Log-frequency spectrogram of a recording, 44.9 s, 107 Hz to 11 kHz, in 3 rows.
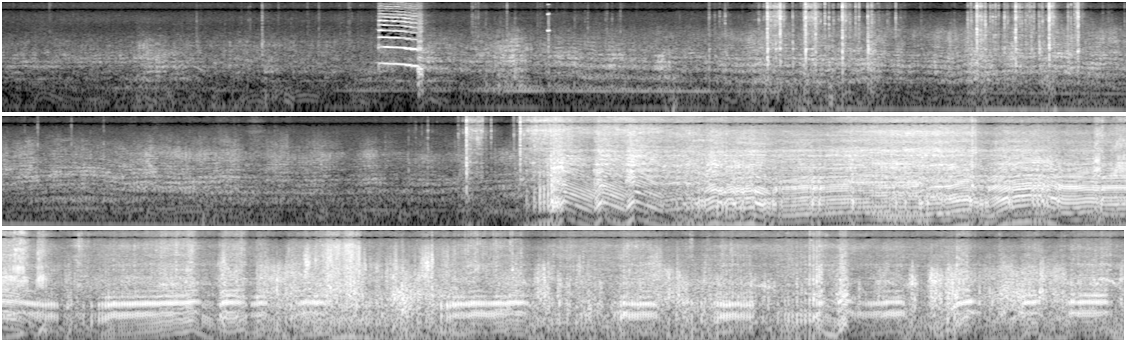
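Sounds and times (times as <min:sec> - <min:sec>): dirt bike engine revving: 0:09.4 - 0:12.0, 0:12.8 - 0:14.4, 0:21.0 - 0:44.9
sharp clicks: 0:09.4 - 0:12.0, 0:12.8 - 0:15.5, 0:20.4 - 0:22.7.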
